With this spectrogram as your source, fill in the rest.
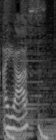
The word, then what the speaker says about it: Ayaz: Welcome Ayas. Am I pronouncing that right?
